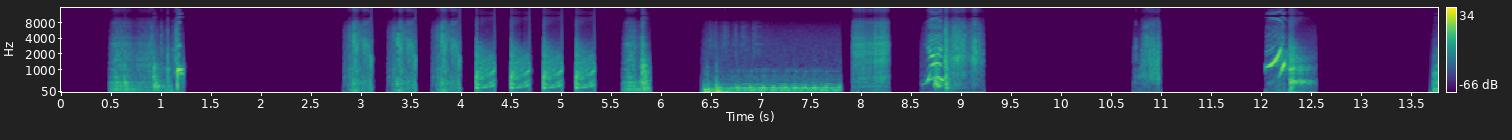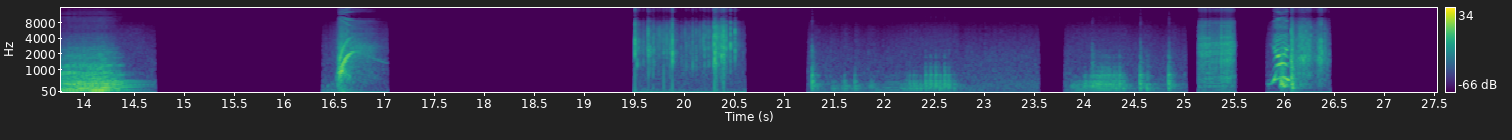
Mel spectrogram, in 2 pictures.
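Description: A cartoon dog speaks with animation in a high, clear voice.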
